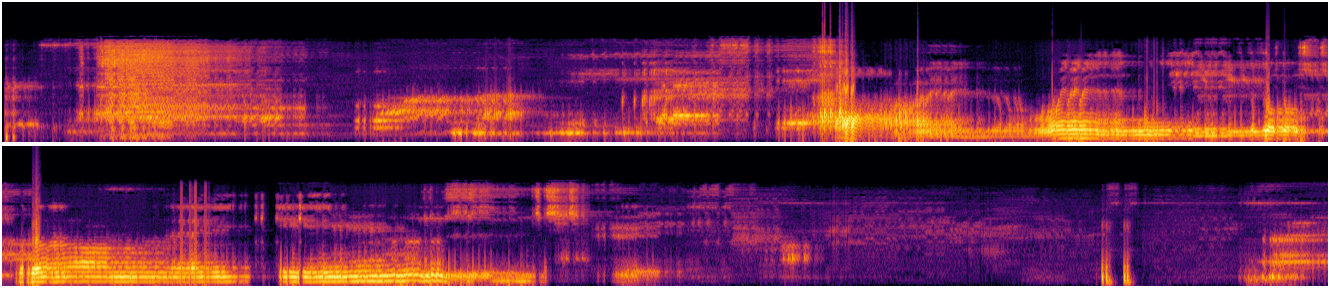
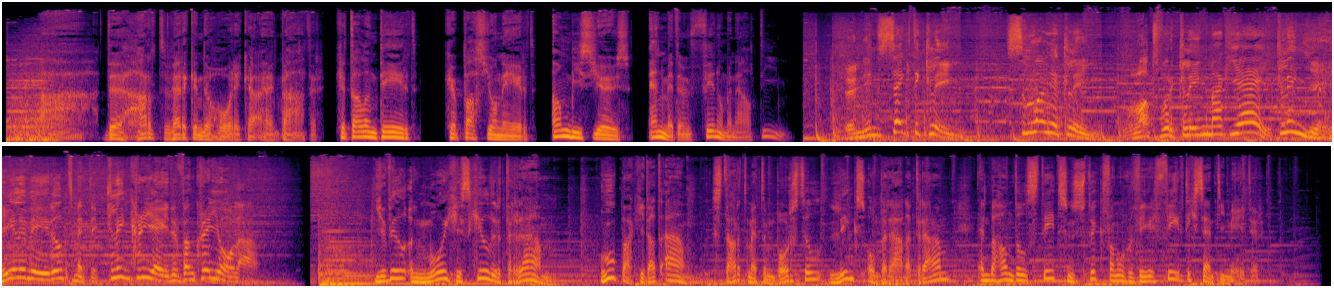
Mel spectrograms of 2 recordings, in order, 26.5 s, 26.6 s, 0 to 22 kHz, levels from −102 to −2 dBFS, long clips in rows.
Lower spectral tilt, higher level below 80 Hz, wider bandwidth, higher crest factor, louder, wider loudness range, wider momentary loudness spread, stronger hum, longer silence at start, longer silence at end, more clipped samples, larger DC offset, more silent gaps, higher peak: about the same, -6 dB/octave vs -5 dB/octave; about the same, -44 dBFS vs -40 dBFS; second, 7.8 kHz vs 19 kHz; about the same, 16 dB vs 14 dB; first, -15 LUFS vs -28 LUFS; first, 18 LU vs 5 LU; first, 20 LU vs 11 LU; neither; about the same, 0.05 s vs 0.05 s; second, 0.05 s vs 0.25 s; first, 0.2% vs under 0.1%; neither; second, none vs 3.21-3.33 s, 4.19-4.41 s, 5.34-5.48 s, 6.31-6.45 s, 7.92-7.99 s, 16.33-16.37 s; first, 0 dBFS vs -14 dBFS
